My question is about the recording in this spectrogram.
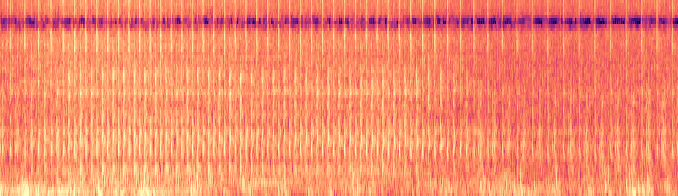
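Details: Toyota Mark II engine with a steady, rapid internal knock at about three to four raps per second over the smooth-running engine; cause not stated.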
